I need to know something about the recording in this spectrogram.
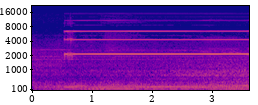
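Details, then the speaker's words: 2002 Ford Explorer Sport Trac 4.0 V6 with a bad Bank 1 Sensor 1 oxygen sensor: a multimeter continuity beep held steady across the white heater wires of the new sensor, so its heater circuit is intact. "we've got the old meter set to make sound when there is continuity"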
